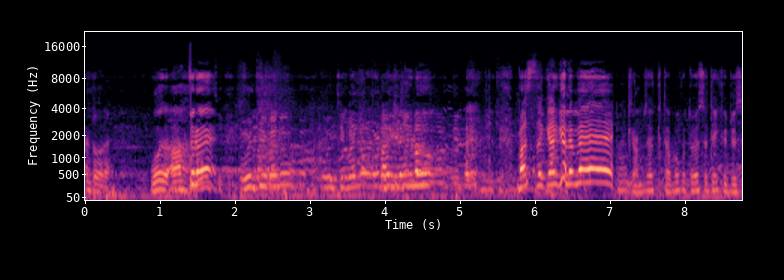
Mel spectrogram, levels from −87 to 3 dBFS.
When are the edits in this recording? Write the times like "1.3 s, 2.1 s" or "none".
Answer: 1.3 s, 7.2 s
